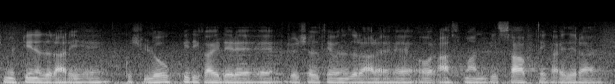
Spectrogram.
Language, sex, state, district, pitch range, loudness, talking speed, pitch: Hindi, male, Bihar, Madhepura, 90-95 Hz, -18 LUFS, 265 wpm, 90 Hz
